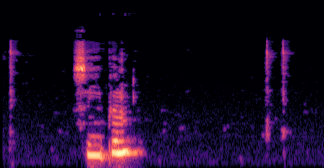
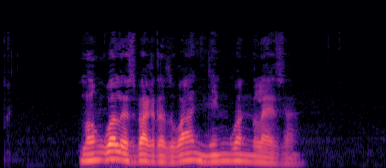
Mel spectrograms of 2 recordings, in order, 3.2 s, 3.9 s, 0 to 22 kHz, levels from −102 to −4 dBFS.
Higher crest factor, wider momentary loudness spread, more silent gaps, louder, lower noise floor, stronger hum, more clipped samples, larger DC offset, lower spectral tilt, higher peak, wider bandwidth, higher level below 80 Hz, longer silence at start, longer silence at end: about the same, 18 dB vs 20 dB; first, 16 LU vs 10 LU; neither; first, -16 LUFS vs -36 LUFS; second, -78 dBFS vs -85 dBFS; neither; neither; neither; second, -4.5 dB/octave vs -8.5 dB/octave; first, -2 dBFS vs -18 dBFS; second, 9 kHz vs 10.5 kHz; about the same, -66 dBFS vs -62 dBFS; about the same, 0.75 s vs 0.8 s; first, 1.85 s vs 0.9 s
